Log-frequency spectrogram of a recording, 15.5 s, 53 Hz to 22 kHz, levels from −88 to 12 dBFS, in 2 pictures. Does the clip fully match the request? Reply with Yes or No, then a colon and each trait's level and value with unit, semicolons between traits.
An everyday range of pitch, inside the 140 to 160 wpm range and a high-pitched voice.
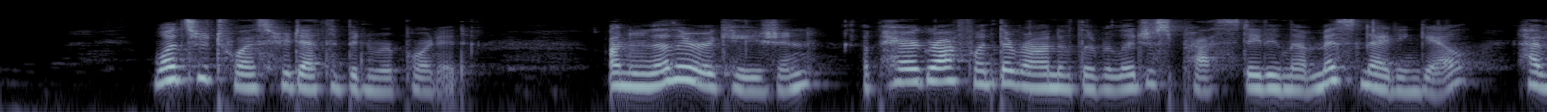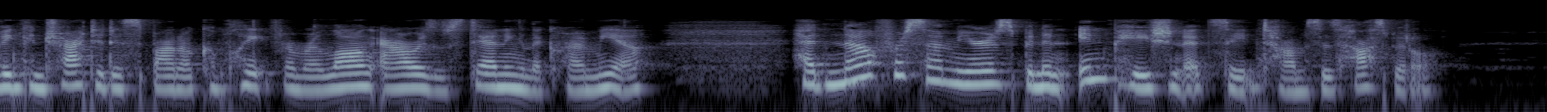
No: average, 4.2 semitones; average, 200 wpm; high, 200 Hz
